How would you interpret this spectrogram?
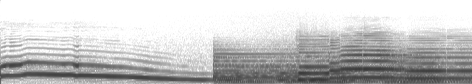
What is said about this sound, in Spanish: Hombre lobo. ¡Aú!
